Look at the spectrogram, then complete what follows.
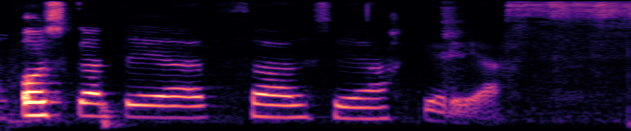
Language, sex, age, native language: Icelandic, female, 13, Icelandic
